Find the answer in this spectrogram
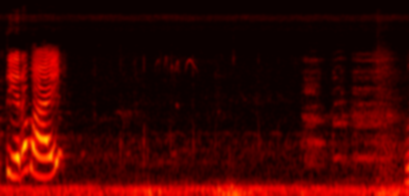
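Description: A girl's loud, high, sing-song call in two rising-and-falling parts, ending about half a second in, close to a rooster's crow in shape. Then low outdoor background for the rest.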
